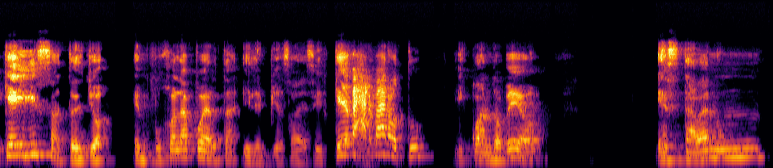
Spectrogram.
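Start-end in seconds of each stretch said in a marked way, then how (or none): 0.0-0.6 high, loud startled yell; loud retold outburst at the cousin. 3.3-4.3 high, loud scolding cry; loud mock scolding at the cousin; retold scolding shout. Scolding cousin she thinks joking.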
